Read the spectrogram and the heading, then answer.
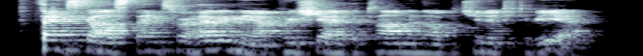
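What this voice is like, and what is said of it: South African accent. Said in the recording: “I detect an accent over there ... originally from South Africa”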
